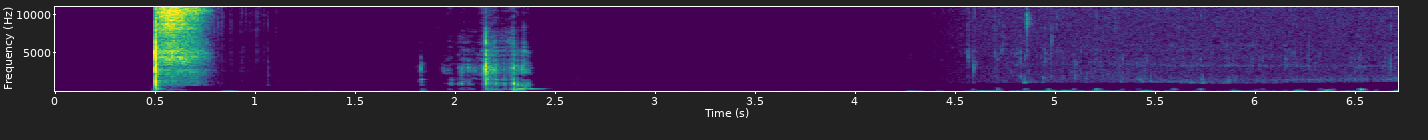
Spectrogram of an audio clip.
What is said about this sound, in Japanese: ワイングラスを持たせてあげましょう。そしてこっちは私のグラス。注ぎますね。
